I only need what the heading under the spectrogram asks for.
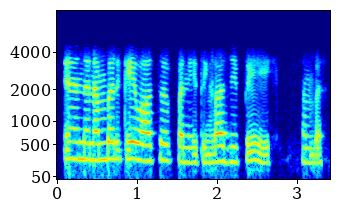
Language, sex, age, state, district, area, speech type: Tamil, female, 30-45, Tamil Nadu, Tiruvarur, rural, conversation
